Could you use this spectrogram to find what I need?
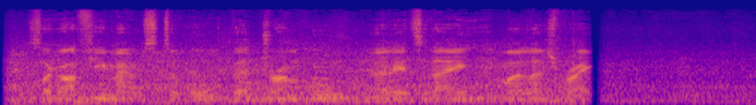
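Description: A young man talks animatedly, close to the microphone.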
